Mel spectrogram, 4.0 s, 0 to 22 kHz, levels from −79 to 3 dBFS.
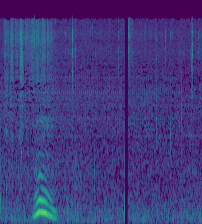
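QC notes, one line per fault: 2.50–2.56 s, Bluetooth stall: the sound cuts to silence for 55 ms, then picks up again. The likely cause is radio interference holding back packets until the headphones' buffer ran empty, pausing playback until the resent packets arrived.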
